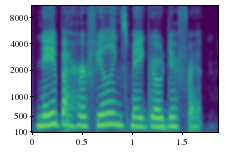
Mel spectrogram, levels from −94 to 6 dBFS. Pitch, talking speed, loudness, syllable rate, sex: 250 Hz, 225 wpm, -18 LUFS, 6.1 syllables/s, female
